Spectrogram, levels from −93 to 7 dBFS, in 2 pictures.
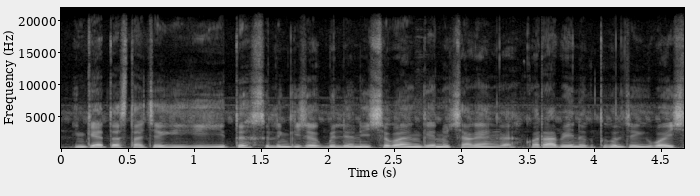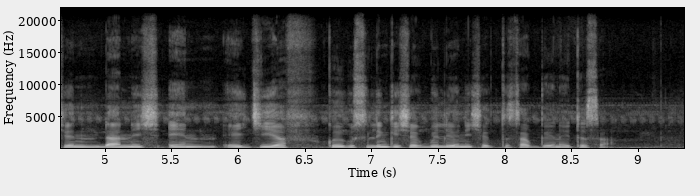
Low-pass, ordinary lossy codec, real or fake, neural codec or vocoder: none; none; real; none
